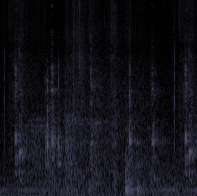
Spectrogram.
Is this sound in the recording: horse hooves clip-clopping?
no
